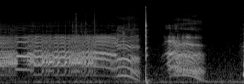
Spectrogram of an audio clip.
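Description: A man's long, held scream in an animated character's voice, broken by a sharp click about a second and a half in, then a second, shorter cry that falls in pitch.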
